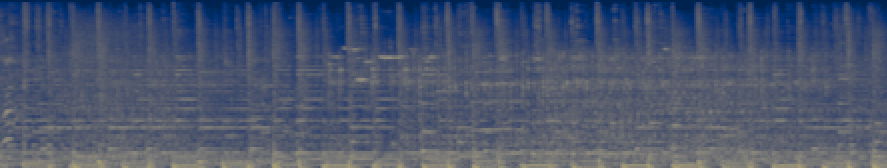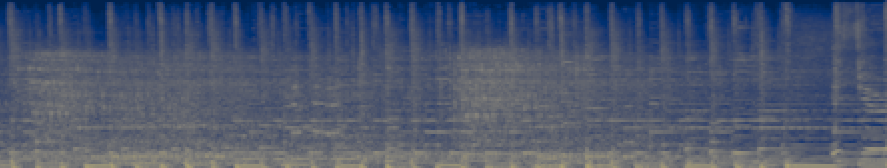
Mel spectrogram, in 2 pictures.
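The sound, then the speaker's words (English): A tractor engine runs loud for the whole stretch, a steady rhythmic diesel chugging with a rough knocking pulse, briefly revving harder twice. “They have great big engines, and this is what they sound like.”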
